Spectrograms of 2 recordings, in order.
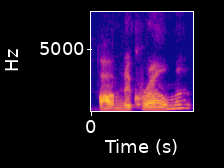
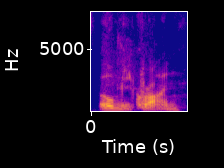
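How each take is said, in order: First: It has an added n and ends in chrome. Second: It has no added n and ends in cron. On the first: The speaker calls it wrong. "I've been calling it omnichrome, and I know that's wrong" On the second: The speaker calls it right. "the Greek letter is Omicron"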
